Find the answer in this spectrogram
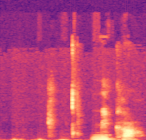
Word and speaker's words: Mica: there's someone they call Michael Miler Mika Mila that's her name sorry I mispronounced it the first time so her name is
